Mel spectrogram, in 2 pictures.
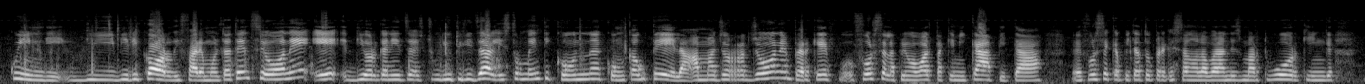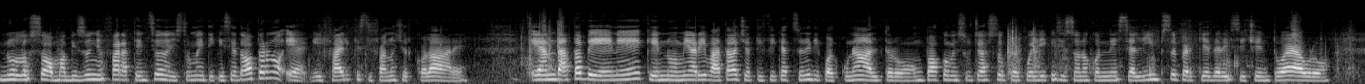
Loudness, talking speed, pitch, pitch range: -16 LUFS, 195 wpm, 205 Hz, 195-225 Hz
